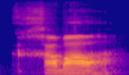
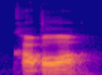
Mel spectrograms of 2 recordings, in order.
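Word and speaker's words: Kabbalah: chabala but you know in Hebrew you'd pronounce that cabala cabala H so anyway okay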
